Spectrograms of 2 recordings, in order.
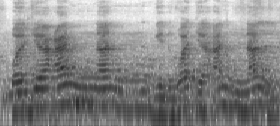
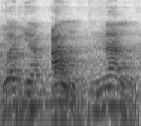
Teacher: Karena lam mati setelahnya ketemu nun, maka dia dibaca izhar. Dia nggak boleh idgham. Meskipun makhrajnya berdekatan, bahkan sebagian ulama mengatakan dia satu makhraj.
